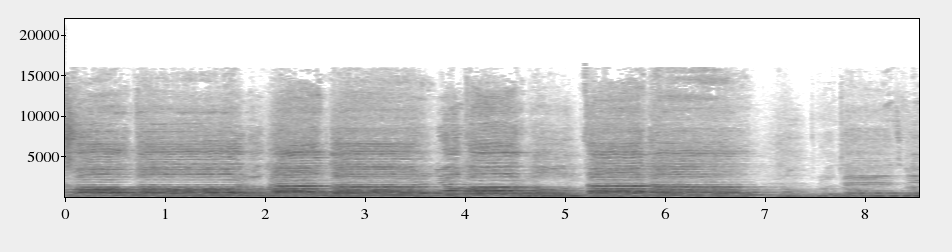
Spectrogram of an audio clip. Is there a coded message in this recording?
No.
